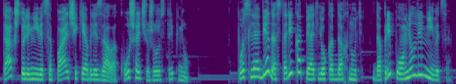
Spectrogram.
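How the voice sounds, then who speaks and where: A woman narrates a fairy tale for children with expressive, singsong delivery. Her pitch swings widely through each phrase. Soft music plays behind her. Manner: animated, singsong storytelling for children.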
